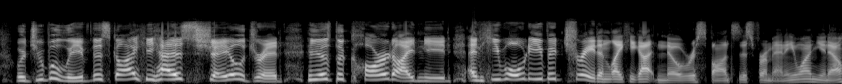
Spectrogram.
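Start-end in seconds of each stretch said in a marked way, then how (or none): 0.2-6.0 very high, raised, complaining voice. Retelling a complaint made within earshot: imitating someone raising his voice. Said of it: "he always raised his voice loud enough so that I could hear him".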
